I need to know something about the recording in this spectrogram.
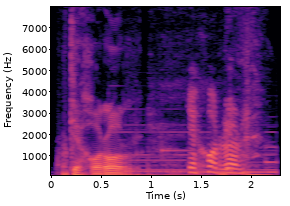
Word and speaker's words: horror: Qué horror. Qué horror. We don't pronounce the H.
